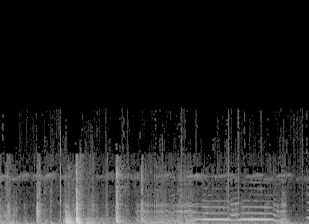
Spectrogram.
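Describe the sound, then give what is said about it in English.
A gate being opened: a few knocking clunks, then a long squeaking creak that holds steady before stopping. “How do you get into one of these places? I'll just open the gate”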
